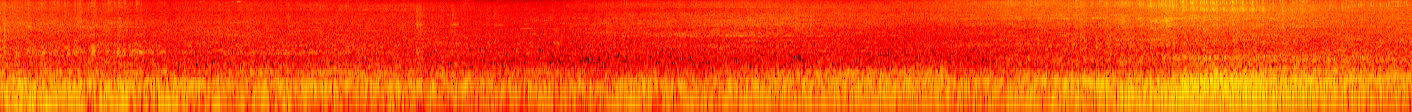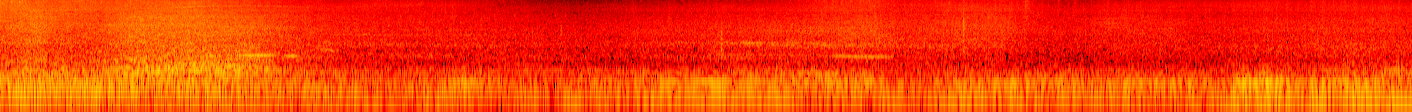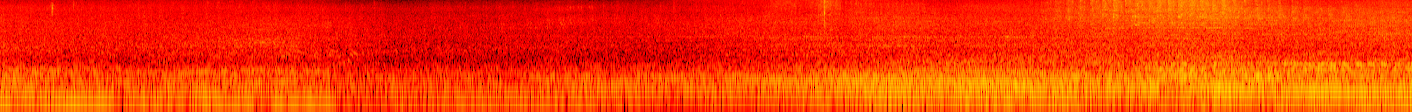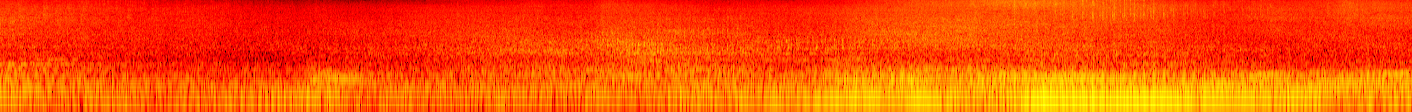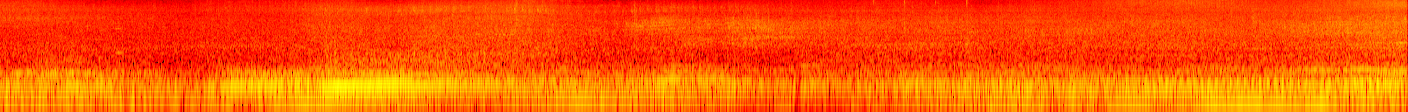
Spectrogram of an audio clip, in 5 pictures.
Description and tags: Old cars passing by in a crusing run.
